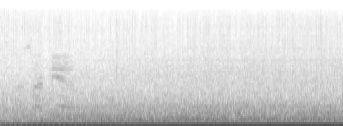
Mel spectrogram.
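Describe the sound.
Small aircraft engine running at an airfield before takeoff, a steady deep droning rumble that holds evenly throughout, with muffled voices underneath.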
